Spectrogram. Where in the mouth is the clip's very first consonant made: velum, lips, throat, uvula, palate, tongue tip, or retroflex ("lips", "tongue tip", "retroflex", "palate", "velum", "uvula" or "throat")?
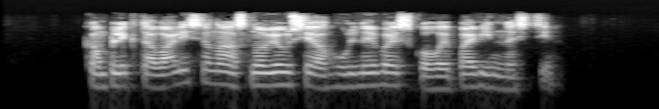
velum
